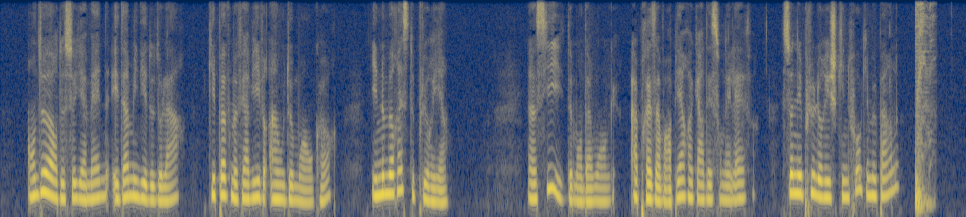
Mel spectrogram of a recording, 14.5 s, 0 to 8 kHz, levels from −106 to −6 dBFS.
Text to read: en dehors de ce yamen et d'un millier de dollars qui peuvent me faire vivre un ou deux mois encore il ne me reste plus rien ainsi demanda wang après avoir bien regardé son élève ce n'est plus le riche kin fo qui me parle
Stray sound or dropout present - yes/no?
yes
